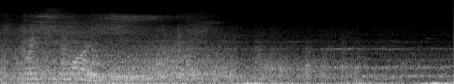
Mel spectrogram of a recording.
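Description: A Yamanote line train running through Tokyo near Ebisu station, a loud, steady rail rumble and hiss that carries evenly throughout.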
